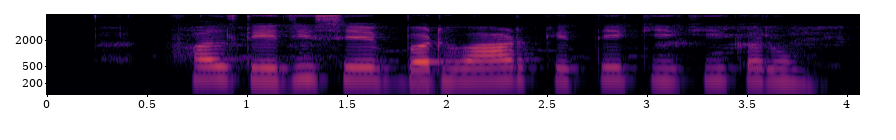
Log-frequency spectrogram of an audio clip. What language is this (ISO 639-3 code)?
mag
